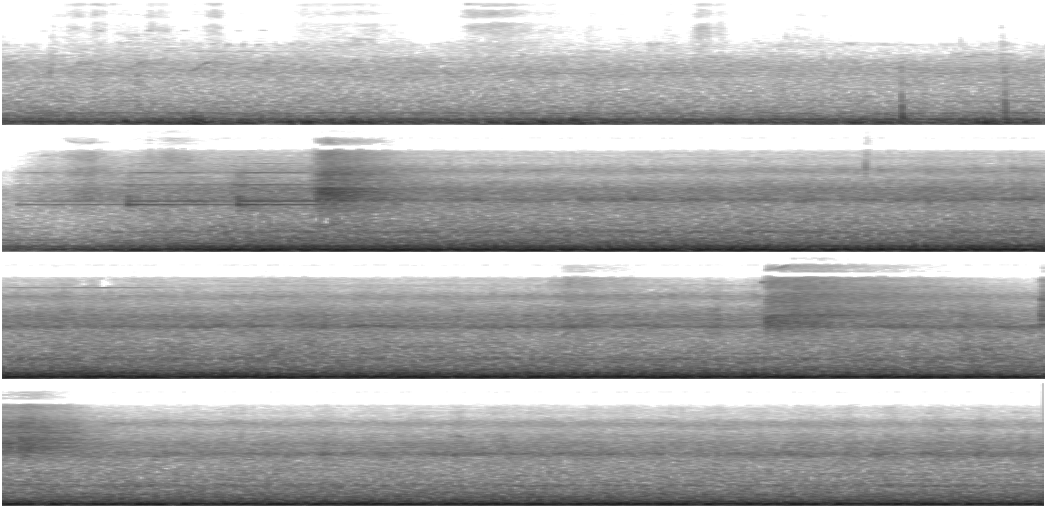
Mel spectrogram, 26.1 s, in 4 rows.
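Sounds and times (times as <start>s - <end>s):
train rumbling past: 0.0s - 26.0s.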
